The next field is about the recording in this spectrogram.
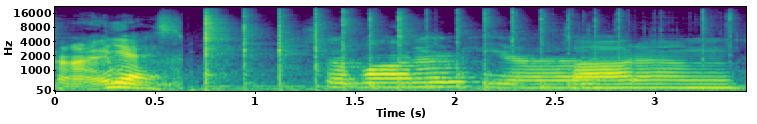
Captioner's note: tapping sounds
